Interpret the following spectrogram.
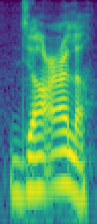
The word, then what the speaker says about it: جعل: Ja'ala. Pronounce Ain from the middle part of your throat.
